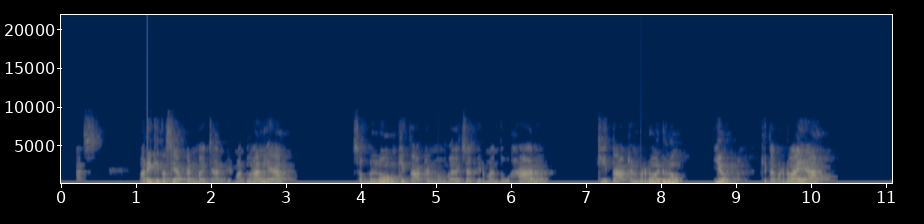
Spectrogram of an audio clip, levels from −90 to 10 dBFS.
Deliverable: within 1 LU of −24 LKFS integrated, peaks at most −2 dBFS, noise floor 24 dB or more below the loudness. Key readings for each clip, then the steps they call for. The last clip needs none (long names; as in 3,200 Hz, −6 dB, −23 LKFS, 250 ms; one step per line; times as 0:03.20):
number of dropouts 4; longest dropout 2.3 ms; mains hum 50 Hz; hum harmonics up to 250 Hz; level of the hum −38 dBFS; integrated loudness −34.5 LKFS; sample peak −16.0 dBFS; target loudness −24.0 LKFS
→ repair the gap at 0:01.15/0:05.02/0:07.72/0:09.56, 2.3 ms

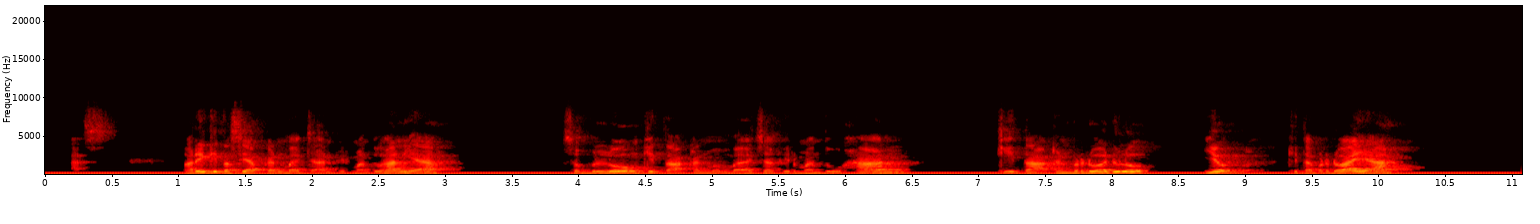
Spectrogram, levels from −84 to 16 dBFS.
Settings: number of dropouts 0; mains hum 50 Hz; hum harmonics up to 250 Hz; level of the hum −38 dBFS
→ mains-hum notches 50/100/150/200/250 Hz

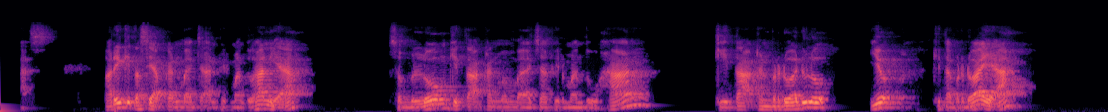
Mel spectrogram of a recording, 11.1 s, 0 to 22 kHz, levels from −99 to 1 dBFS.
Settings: mains hum none found; integrated loudness −33.5 LKFS; sample peak −16.0 dBFS; target loudness −24.0 LKFS
→ level +9.5 dB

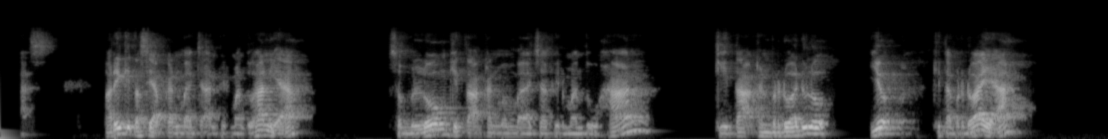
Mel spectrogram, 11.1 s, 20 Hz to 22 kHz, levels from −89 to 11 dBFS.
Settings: integrated loudness −24.0 LKFS; sample peak −6.5 dBFS; background noise floor −78 dBFS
